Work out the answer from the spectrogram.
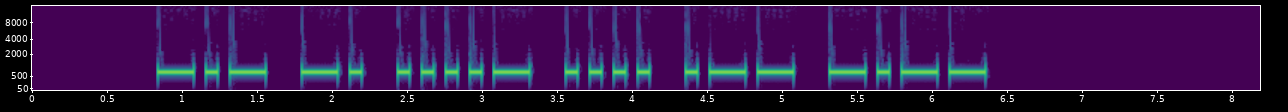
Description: Morse code, heard as a keyed tone, about 15 wpm, 700 Hz. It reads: KN4HWY
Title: USA Call Signs - 6 Characters - Repeated 3x - 15wpm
